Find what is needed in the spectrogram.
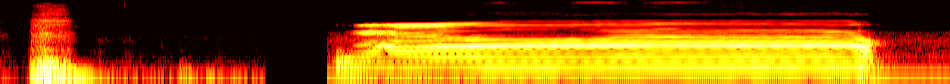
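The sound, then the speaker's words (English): A person imitates a cow: after a sharp breath, a single long, steady moo is held for about three seconds in a low, buzzy voice, then stops abruptly. “I love your cow. You do the best barnyard animal sounds.”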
